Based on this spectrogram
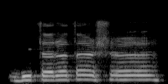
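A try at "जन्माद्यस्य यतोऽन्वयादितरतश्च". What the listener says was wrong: itaratash tasha नहीं itaratash tash. The sh sound is half. The sh sound is half. itaratash इतरतश,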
